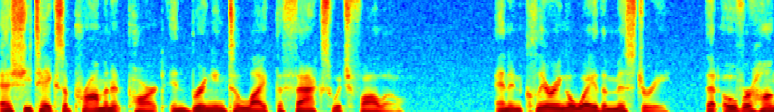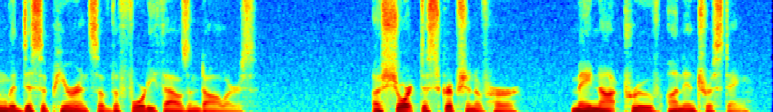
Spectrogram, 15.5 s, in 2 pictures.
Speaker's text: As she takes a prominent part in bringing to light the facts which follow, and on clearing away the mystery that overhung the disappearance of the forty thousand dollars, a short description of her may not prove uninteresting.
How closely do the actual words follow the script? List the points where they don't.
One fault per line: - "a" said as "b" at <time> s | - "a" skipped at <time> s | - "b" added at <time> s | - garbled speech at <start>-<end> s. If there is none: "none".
- "on" said as "in" at 5.1 s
